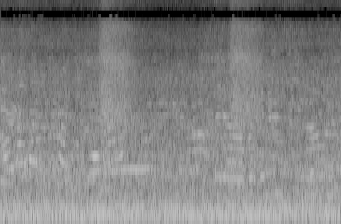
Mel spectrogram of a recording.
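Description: Fairground ride running, a steady low machine hum under the chatter of a crowd of voices, with a hissing whoosh that swells about every second and a half.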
